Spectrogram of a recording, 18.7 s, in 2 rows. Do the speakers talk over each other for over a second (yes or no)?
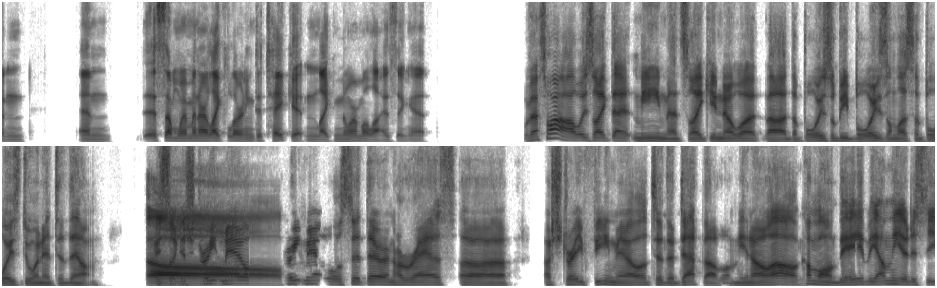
yes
